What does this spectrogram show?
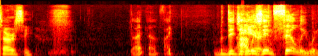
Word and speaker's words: Hersey: that's kind of said Hershey Hawkins or earlier and you didn't get me I got mad it's Hersey he was in Philly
